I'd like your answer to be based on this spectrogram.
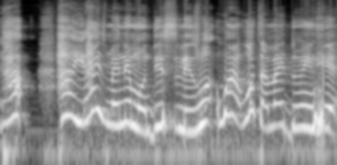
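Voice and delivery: high-pitched, stammering disbelief; retold bewilderment. Newcomer finds own name on the list, acted bewilderment. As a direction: act out baffled protest, voice lifted. Acting out disbelief at being listed.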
